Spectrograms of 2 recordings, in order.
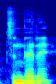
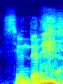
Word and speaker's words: Tsundere: The Tsundere. – Tsundere. Tsundere.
